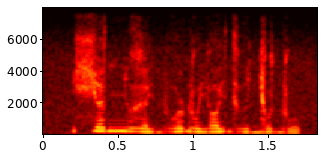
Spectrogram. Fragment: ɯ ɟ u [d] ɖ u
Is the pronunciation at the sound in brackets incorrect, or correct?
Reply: correct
